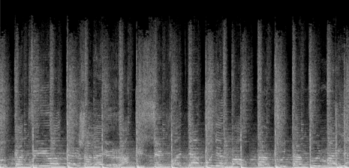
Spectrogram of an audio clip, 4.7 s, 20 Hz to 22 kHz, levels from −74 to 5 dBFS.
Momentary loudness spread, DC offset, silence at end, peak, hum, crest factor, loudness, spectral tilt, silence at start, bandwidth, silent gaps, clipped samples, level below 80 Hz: 2 LU; under 0.1%; 0 s; 0 dBFS; none; 8 dB; -10 LUFS; -5 dB/octave; 0 s; 18.5 kHz; none; under 0.1%; -12 dBFS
